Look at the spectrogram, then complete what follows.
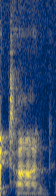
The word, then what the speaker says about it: Catan: It's definitely Catan. It's like German roots. I've looked it up. I've researched this whole thing. But I can't not say Catan.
